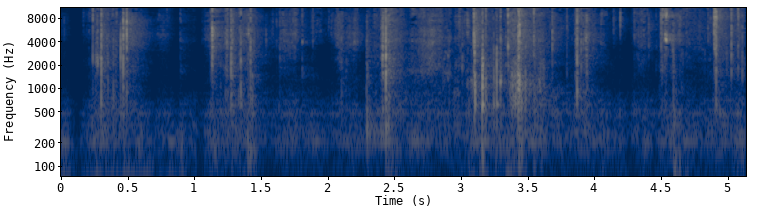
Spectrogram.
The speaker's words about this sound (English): Alright, now I'm gonna peel the paper off this bad boy. Try not to be too crazy.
